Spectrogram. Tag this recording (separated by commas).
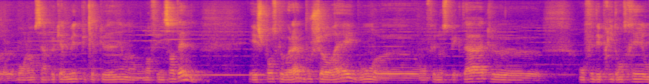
Music, Speech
